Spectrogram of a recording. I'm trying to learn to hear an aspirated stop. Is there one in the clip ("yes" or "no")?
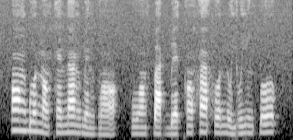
no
